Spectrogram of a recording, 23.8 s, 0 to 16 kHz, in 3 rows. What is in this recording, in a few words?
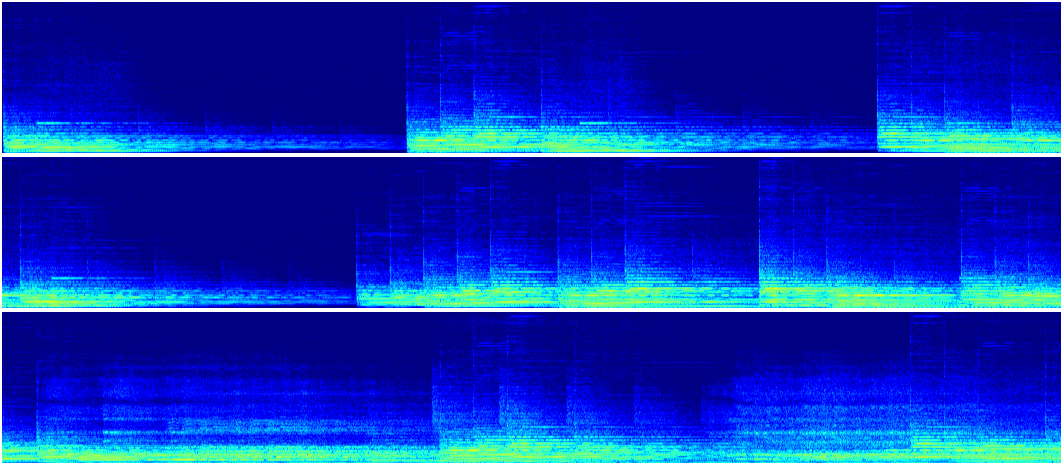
Leisure Melody 119bpm Bbm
